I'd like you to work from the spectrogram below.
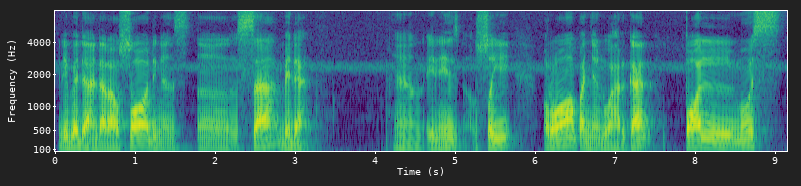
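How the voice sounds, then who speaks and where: A man with an Indonesian accent teaching Quran recitation rules, explaining patiently and then chanting verses in a drawn-out higher voice. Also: highs cut off. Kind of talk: tajwid lesson with chanted recitation.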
